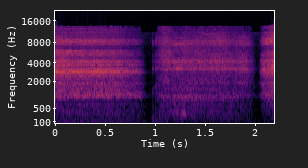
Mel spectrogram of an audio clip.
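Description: Ujjayi yoga breathing: steady, airy, hissing breaths drawn through a narrowed throat, broken by two short pauses, fairly loud and alone without talk.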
